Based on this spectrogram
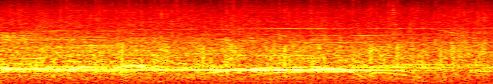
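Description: An audience applauds to welcome a mandolin player joining a quartet on stage. Dense, steady clapping continues at an even, fairly loud level throughout, with no speech.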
